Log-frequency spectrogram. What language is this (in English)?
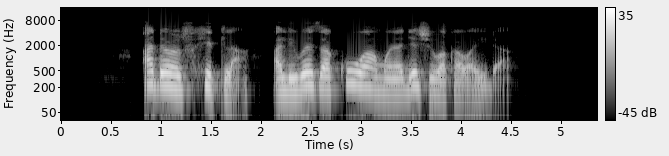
Swahili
